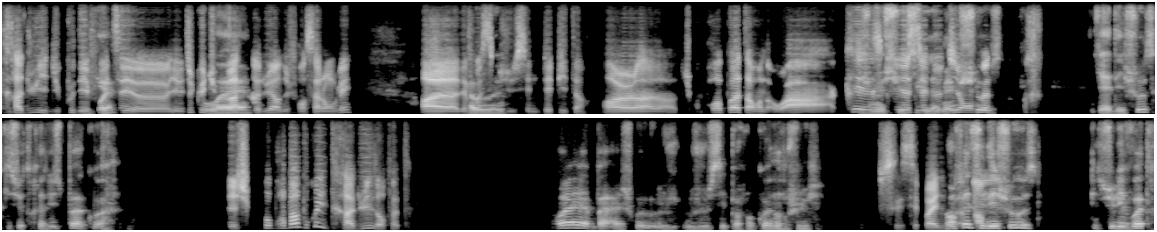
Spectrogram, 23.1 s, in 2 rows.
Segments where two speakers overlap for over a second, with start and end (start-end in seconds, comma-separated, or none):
8.6-9.9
